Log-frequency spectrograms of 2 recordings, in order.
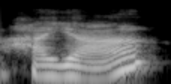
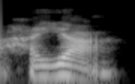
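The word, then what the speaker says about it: הָיָה: And the accent is on the last syllable. This is the accent, the trope mark right here. So it's on ya, haya.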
